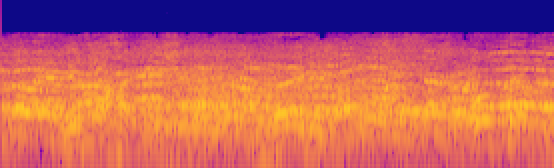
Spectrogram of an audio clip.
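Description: Voices talking: several people speaking at once in a room.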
